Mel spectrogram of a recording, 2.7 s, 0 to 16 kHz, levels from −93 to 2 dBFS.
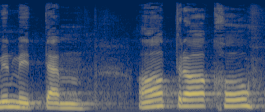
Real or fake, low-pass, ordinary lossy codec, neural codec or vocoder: real; 14.4 kHz; none; none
